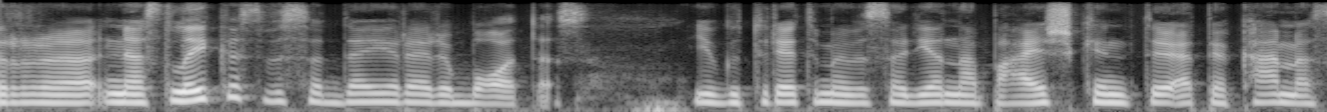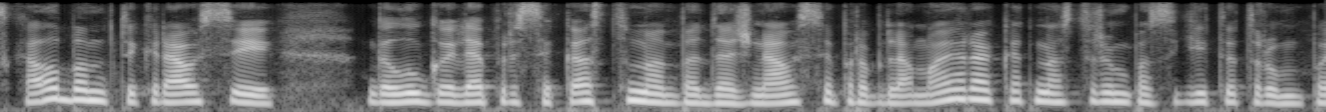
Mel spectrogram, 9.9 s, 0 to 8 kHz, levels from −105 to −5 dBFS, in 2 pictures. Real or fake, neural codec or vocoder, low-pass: fake; codec, 16 kHz, 4 kbps, X-Codec, HuBERT features, trained on LibriSpeech; 7.2 kHz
